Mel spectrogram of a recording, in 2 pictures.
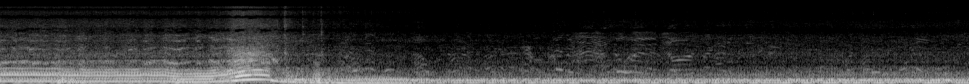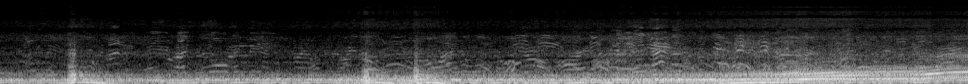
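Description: Motorcycle engines idle loudly and rev sharply.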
